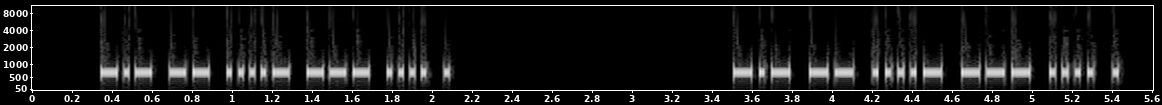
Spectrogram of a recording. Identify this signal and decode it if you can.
Morse code, heard as a keyed tone, about 36 wpm, 700 Hz. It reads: KM4OHE KM4OHE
